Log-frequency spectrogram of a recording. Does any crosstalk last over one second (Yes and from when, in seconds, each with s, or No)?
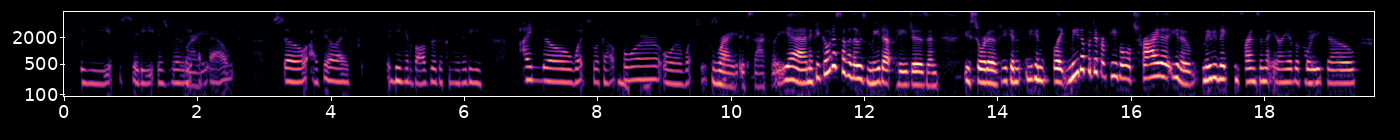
No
